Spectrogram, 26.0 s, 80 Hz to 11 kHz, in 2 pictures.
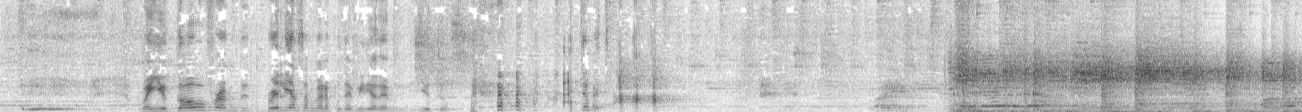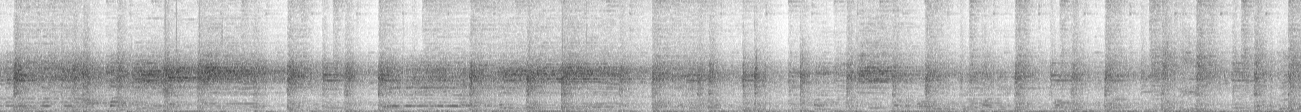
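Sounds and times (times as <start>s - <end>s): person singing: 0.0s - 1.4s, 9.4s - 15.6s, 16.7s - 26.0s
keyboards: 4.9s - 26.0s
drum kit: 9.4s - 26.0s.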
